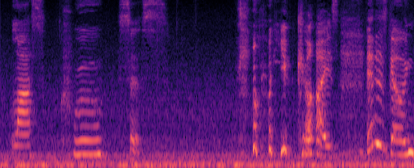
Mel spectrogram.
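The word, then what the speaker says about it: Las Cruces: It sold for $8.07, and it is going to La Crucis. Oh my goodness, that's not how you say it.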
